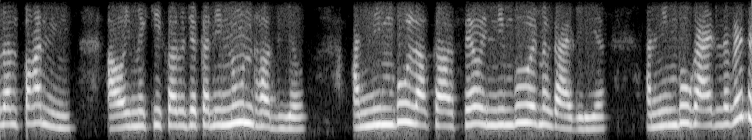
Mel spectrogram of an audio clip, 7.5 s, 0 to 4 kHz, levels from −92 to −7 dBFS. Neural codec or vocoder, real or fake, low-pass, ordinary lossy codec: none; real; 3.6 kHz; Opus, 32 kbps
